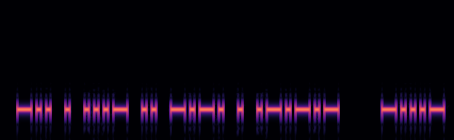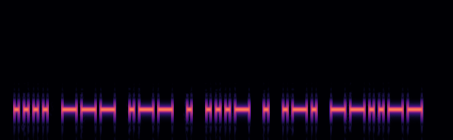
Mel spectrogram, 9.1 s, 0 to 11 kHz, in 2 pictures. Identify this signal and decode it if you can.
Morse code, heard as a keyed tone, about 25 wpm, 600 Hz. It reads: DEVICE. <BT> HOWEVER,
